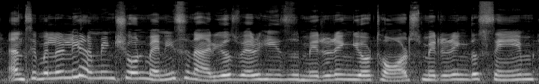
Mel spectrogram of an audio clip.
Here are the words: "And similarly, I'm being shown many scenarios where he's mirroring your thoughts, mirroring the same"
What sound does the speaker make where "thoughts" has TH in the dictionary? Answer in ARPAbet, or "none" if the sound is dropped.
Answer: T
